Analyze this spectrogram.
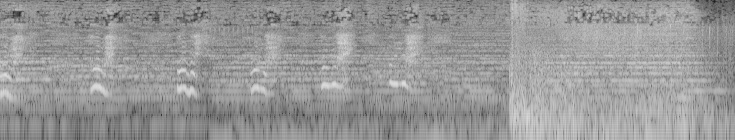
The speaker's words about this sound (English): And in the final moment, you hear an explosion and see the tree outside her window burst into flames.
